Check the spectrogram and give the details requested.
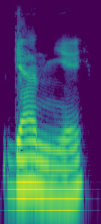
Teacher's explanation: GN in French is similar to the Spanish N with the tilde. It makes a ny sound. Okay, we don't pronounce the G and the N separately.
